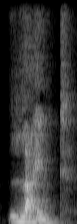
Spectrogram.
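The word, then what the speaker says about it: light: एक नियम आहे की शब्दांच्या मध्येच जर जी एच हे लेटर्स आलेले असतील तर ते देखील सायलेंट होतात तर लाईट एल आय जी एच टी तर आपण जी एच चा उच्चार करत नाही म्हणजेच ते लेटर सायलेंट होतात तर काय होतात लाईट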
